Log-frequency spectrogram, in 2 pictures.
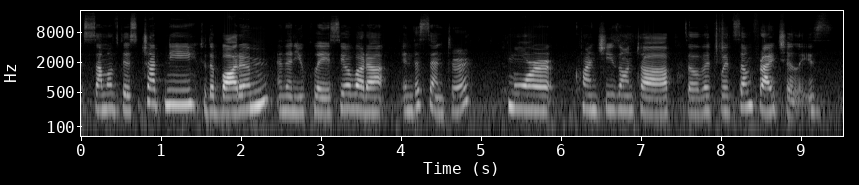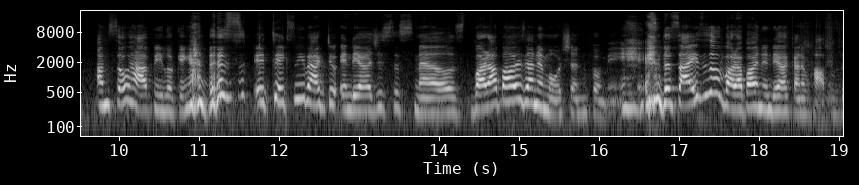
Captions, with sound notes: Some of this chutney to the bottom, and then you place your vada in the center. More crunchies on top. So with it with some fried chilies. I'm so happy looking at this. [laughs] It takes me back to India, just the smells. Vada pav is an emotion for me. [laughs] The sizes of vada pav in India are half of this,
